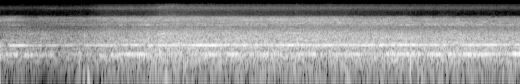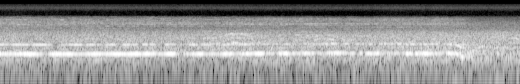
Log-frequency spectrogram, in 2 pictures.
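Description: A young contestant's voice holding one steady, unbroken note on a single breath for nearly ten seconds, dipping in pitch as the breath runs out just before the end: a longest-breath challenge, the hold lasting about nine seconds. A steady background din of the crowd runs underneath.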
